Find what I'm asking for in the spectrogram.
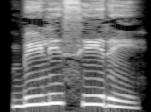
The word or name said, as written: ಬಳಿಸಾರ್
